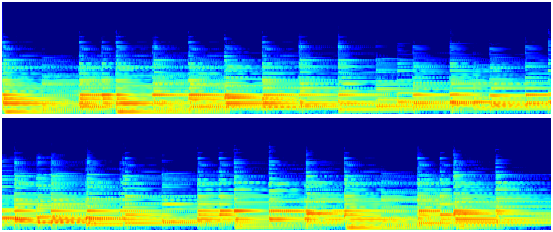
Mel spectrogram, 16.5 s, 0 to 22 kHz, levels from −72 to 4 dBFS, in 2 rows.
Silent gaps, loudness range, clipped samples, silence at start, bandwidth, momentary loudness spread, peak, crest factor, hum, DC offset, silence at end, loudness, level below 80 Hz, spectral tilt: none; 3 LU; under 0.1%; 0 s; 7.2 kHz; 6 LU; -2 dBFS; 14 dB; none; under 0.1%; 0 s; -18 LUFS; -32 dBFS; -8.5 dB/octave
